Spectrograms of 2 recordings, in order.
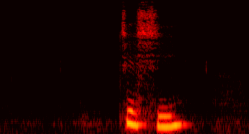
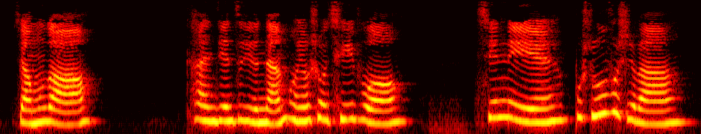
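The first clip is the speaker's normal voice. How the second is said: loud, higher-pitched mocking question; loud taunt; 4 semitones higher, 10 dB louder than usual. Qin needles a humiliated onlooker, loud taunting. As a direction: taunt them, voice raised.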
